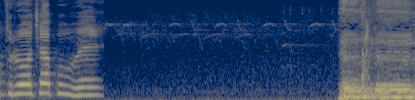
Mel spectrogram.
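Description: A man's voice in short, drawn-out pitched syllables that stop about a second in. Then a quiet stretch with faint high chirps, and near the end a loud, rough vocal sound begins.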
